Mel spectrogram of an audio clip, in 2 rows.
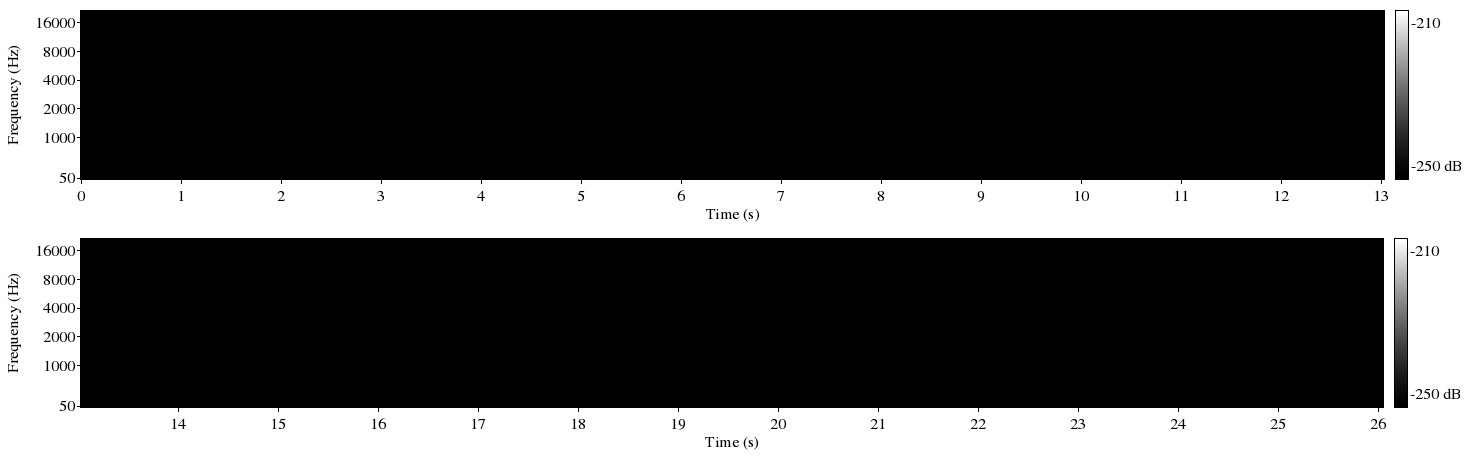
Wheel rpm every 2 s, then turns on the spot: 0, 0, 0, 0, 0, 0, 0, 0, 0, 0, 0, 0, 0.
none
